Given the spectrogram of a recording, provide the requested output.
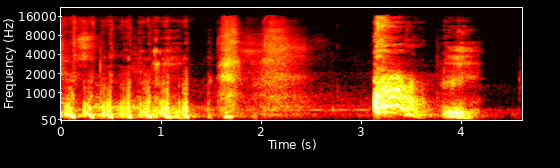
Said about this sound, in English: Okay. I wasn't coughing at all before.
